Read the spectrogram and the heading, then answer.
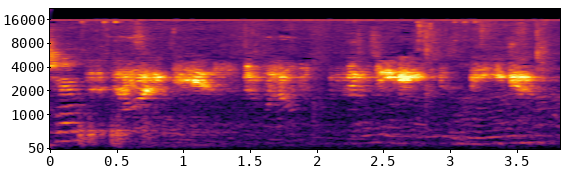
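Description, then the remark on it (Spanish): A talking watch announces the time in English through a tiny, tinny speaker, its thin synthetic voice coming in short clipped phrases, fairly clear. “Aquí tengo la hora en inglés para que también la escuchen.”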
